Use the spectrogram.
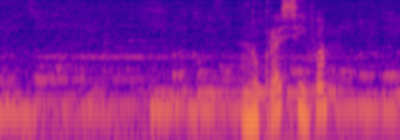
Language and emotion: Russian, positive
